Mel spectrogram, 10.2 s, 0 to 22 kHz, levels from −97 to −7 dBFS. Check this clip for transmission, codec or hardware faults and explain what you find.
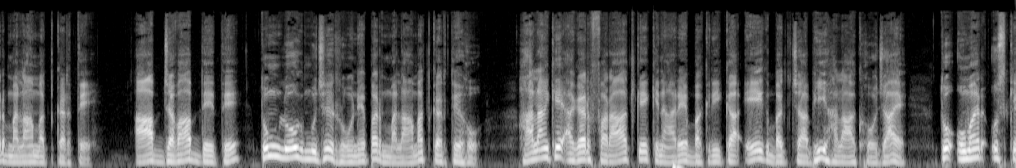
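One fault runs through the whole clip: generation loss. The speech sounds swirly, hollow and smeared, with blurred consonant attacks. The likely cause is several rounds of AAC-LC re-encoding, consistent with 96 kbit/s passes. Each pass re-quantises on a shifted frame grid, so noise accumulates and spectral holes compound. A spectrogram shows nothing above 17 kHz and patchy gaps between harmonics, and transients in the waveform look softened rather than sharp.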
